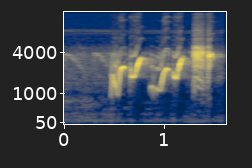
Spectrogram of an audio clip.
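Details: Kaso kaso bird warbling several looping upslurred whistles in quick succession, ending with a short harsh burst of two buzzy notes. Faint low hum in the background.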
